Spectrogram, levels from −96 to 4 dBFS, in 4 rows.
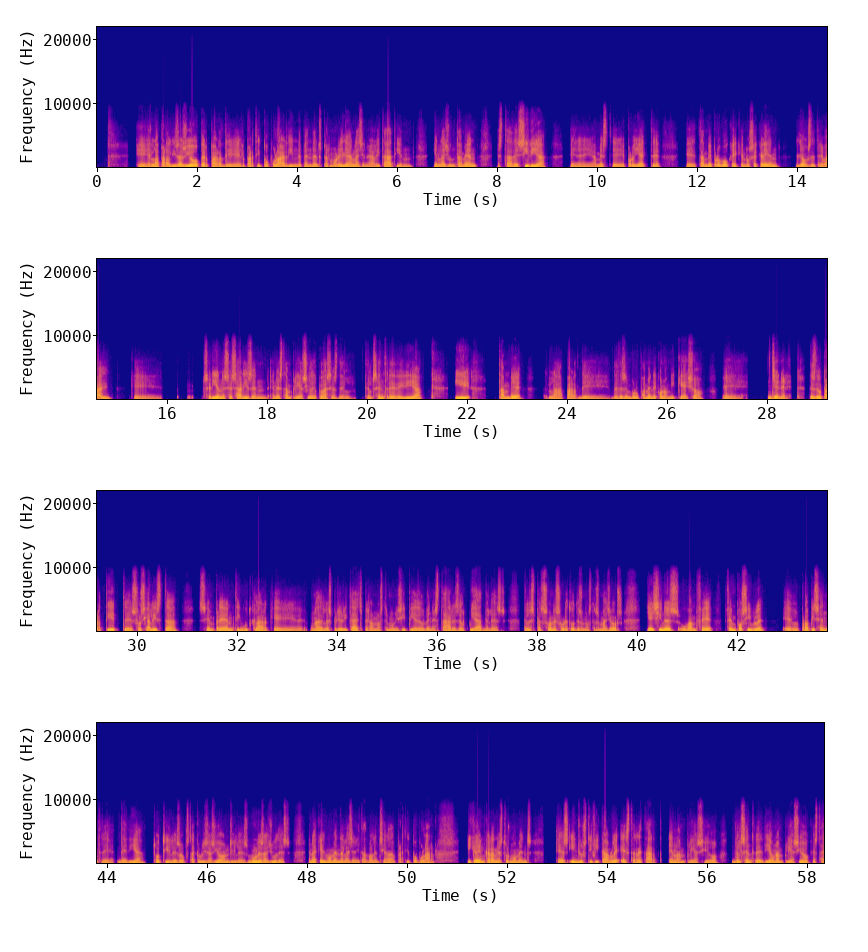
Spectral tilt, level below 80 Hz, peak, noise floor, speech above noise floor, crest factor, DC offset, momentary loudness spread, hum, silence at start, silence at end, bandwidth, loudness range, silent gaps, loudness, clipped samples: -7 dB/octave; -56 dBFS; 0 dBFS; -53 dBFS; 34 dB; 18 dB; under 0.1%; 11 LU; none; 0.2 s; 0 s; 9.2 kHz; 4 LU; none; -19 LUFS; under 0.1%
